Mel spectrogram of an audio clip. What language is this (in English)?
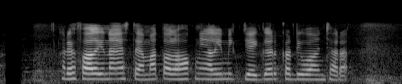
Sundanese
